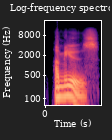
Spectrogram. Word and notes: amuse: American English

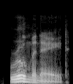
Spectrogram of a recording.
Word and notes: ruminate: American English

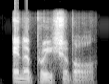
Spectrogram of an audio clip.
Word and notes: Inappreciable: British English

